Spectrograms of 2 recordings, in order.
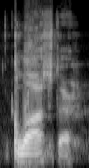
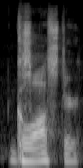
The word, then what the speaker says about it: Gloucester: t e i GL I was gonna say there was an r in there but you couldn't hear him pronounce it yeah and I could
